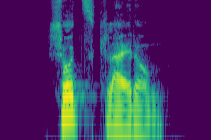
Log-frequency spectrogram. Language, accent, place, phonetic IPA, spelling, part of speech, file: German, Germany, Berlin, [ˈʃʊt͡sˌklaɪ̯dʊŋ], Schutzkleidung, noun, De-Schutzkleidung.ogg
- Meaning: protective clothing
